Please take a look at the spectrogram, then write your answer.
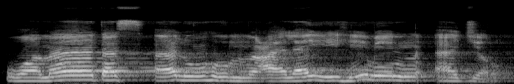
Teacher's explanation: یہاں پر جیم حروف قلقلہ میں سے ہے اور جیم کے اوپر جزم ہے تو جیم میں قلقلہ ہوگا، یعنی اس کو ادا کرتے وقت جیم کی آواز اپنے مخرج سے ٹکر کھا کر الگ ہو جائے گی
